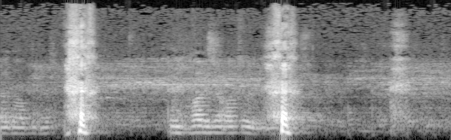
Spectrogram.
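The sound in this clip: Horse neighing and whinnying on a hillside, with two loud, sharp bursts about two seconds apart and softer, tonal calls between them.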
